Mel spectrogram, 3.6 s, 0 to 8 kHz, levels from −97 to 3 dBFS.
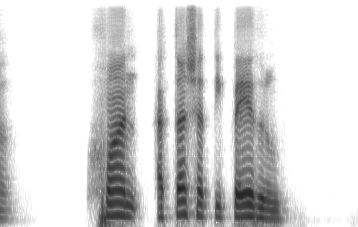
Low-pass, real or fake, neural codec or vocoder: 7.2 kHz; fake; codec, 16 kHz, about 1 kbps, DyCAST, with the encoder's durations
